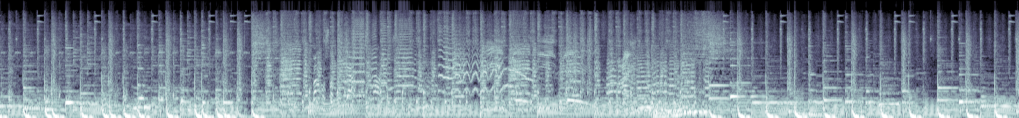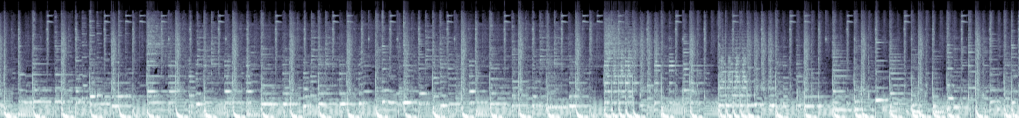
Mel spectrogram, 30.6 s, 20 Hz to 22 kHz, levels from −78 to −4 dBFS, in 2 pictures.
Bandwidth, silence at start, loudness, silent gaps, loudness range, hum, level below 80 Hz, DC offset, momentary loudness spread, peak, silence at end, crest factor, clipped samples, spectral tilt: 16.5 kHz; 0 s; -9 LUFS; none; 1 LU; none; -14 dBFS; under 0.1%; 3 LU; 0 dBFS; 0 s; 8 dB; 2%; -5 dB/octave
